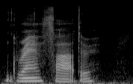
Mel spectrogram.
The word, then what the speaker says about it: grandfather: The letter D is silent in the following words. Wednesday, grandfather, grandmother, grandchildren, handkerchief.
